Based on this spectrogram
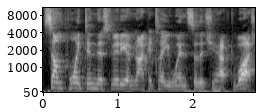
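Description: A man is speaking. His pitch is high, with ordinary variation. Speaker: fitness tech reviewer. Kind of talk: tech review talk. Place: home room. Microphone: lapel.

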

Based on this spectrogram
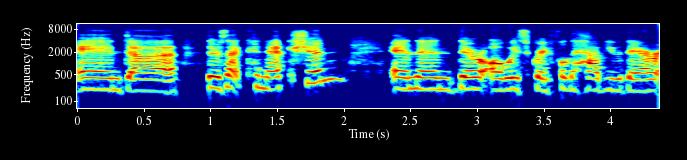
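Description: A woman with a normal speaking voice and a Canadian accent, fairly high in pitch, at a fairly quick pace. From Manitoulin Island, Ontario. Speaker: lawyer. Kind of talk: panel discussion. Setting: video call.

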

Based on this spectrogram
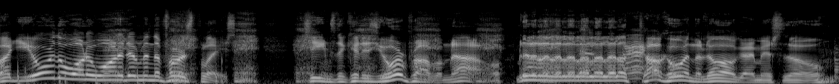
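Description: A man puts on a gruff character voice, fairly high in pitch with very wide pitch swings. He delivers it at a fairly slow pace. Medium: cartoon. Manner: gruff, strict, sarcastic.

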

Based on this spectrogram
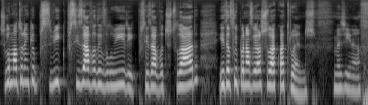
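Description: Against a quiet background, a woman talks at a very fast pace with a high pitch and ordinary pitch variation. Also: big swings in loudness. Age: 30s. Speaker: TV presenter; podcast guest, TV presenter. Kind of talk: casual interview chat. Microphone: studio mic.

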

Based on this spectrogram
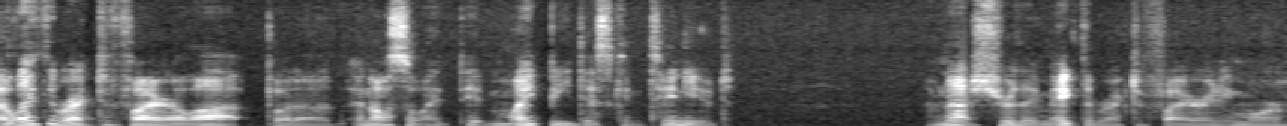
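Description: A man's somewhat breathy voice with lively intonation at a fairly quick pace. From upstate New York. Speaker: knife review channel host. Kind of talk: casual live stream chat. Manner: casual, frequent fillers and repetitions.

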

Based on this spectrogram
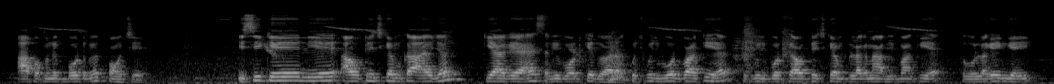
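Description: Over light background noise, a man talks at a moderate pace with fairly even intonation. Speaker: exam update vlogger. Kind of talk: casual vlog chat. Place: home room. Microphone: phone near.

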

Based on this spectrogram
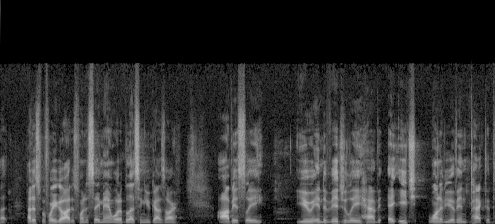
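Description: A man at a moderate pace with ordinary pitch variation. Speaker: pastor. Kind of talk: sermon. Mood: warm, grateful. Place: church.

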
